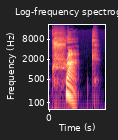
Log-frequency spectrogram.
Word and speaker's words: crack: ceiling so is a crack crack CRA open your mouth really wide crack but your should be clipped before the unvoiced C crack so a crack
